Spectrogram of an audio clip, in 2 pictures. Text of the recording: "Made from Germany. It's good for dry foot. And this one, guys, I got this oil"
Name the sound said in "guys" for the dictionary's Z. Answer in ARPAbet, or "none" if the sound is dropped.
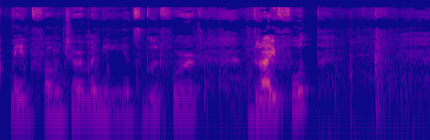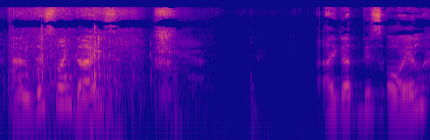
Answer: S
